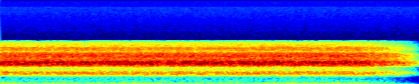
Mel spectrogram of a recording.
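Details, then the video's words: Gozo villa garden alive with thousands of cicadas, their continuous droning buzz holding steady before fading out abruptly at the very end. "Gozo's noisy Cicadas"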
